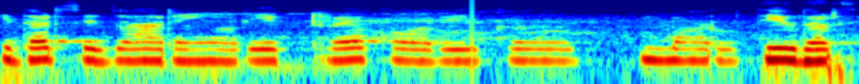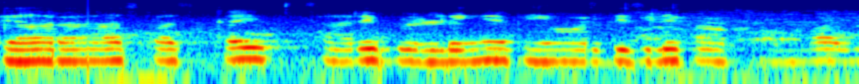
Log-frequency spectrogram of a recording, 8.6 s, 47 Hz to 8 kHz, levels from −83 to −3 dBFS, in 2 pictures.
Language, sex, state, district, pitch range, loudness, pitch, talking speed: Hindi, female, Uttar Pradesh, Gorakhpur, 195-205 Hz, -18 LUFS, 200 Hz, 195 wpm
